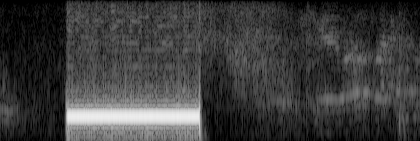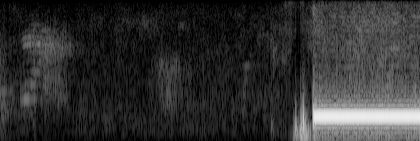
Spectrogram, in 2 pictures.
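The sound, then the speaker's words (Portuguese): A telephone ringback tone sounds while someone is being called. A steady single-pitched beep lasts about a second, then comes roughly four seconds of near silence, then the same tone begins again. “Vou ligar. Será que ela me atende agora?”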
